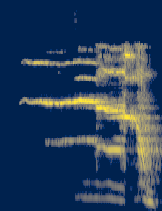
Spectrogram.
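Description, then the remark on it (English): An elk bugle call, not an alarm type of bugle: a long, steady, high whistling tone held for about two seconds, then breaking into rough, lower grunting notes at the end. Loud and alone, with no talking. “That right there is not an alarm type of a bugle. That is more of, come on over this way.”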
